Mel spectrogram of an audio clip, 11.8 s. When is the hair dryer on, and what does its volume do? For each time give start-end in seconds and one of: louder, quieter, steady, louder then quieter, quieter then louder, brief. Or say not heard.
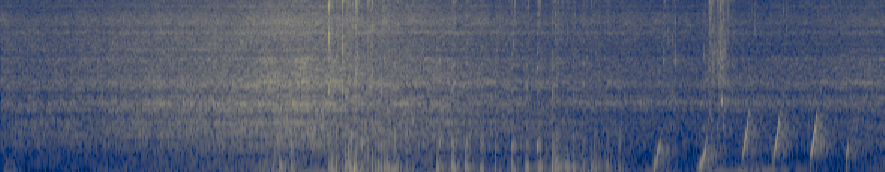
0.0-11.7 louder then quieter.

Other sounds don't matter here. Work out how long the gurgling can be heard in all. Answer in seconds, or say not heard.
8 s.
